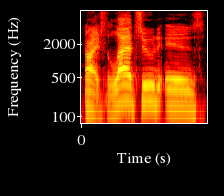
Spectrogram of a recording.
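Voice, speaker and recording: A young American man giving casual livestream commentary, with slangy, profane, excitable talk. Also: on the high side, normal speed, smooth. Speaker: livestream host reacting to a video.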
